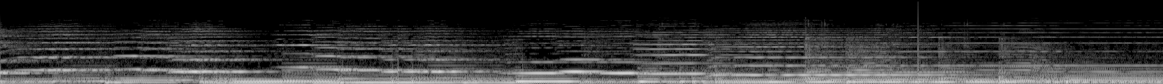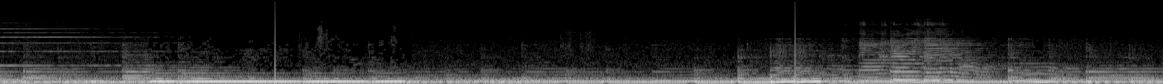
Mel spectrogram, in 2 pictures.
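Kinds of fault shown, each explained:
Overlapping chunks: The audio was handled in blocks of about 5 s, and each block begins 200 ms before the previous one ends. That 200 ms slice plays twice at every join. It sounds like a regular stutter near 4.0, 9.2, 14.4 and 19.6 s.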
